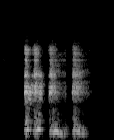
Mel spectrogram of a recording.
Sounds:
Throat clearing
